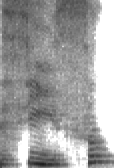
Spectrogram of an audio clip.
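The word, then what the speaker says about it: six: паличка зверху вниз називається А далі число шість воно читається сіс це виключення тому що взагалі на кінці слів не читається слово година жіночого роду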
